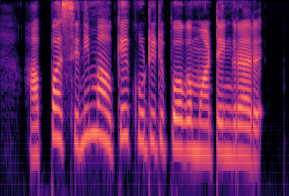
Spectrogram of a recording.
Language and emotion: Tamil, sad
